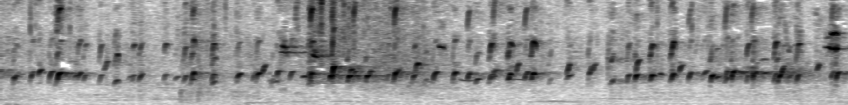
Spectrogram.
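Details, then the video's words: Goldfinch song in a dense run of quick, high, tinkling notes and buzzy trills, with clipped chirps repeated several times a second over a quiet hiss. "Goldfinch motivating songs"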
